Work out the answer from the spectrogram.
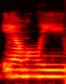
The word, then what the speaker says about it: Amalie: We always say Amalie rhymes with family. So there you have it. It's just that easy, right? Amalie, like family.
